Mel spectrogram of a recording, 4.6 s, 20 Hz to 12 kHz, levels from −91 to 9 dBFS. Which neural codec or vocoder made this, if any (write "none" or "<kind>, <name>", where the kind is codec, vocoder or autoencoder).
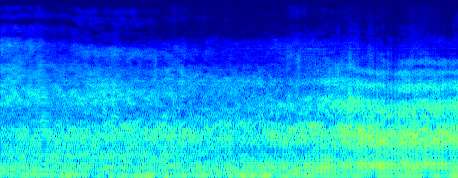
vocoder, Vocos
